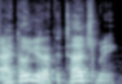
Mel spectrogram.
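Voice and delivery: mock muttering. Retelling what an actor told a co-star who touched him: imitating muttering under breath. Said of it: "under his breath".

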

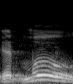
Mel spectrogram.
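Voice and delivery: repelled, disgusted cry, high and loud. Narrator reads the old man holding the monkey's paw, crying out in disgust. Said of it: "he cried with a glance of disgust".

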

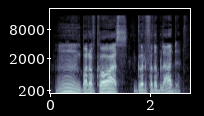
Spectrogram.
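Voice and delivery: put-on old-timey voice, puffing a cigar. During an ad read, after a co-host asks about a cigar: old-timey cigar-puffing voice. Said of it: "Are you puffing on a cigar?".

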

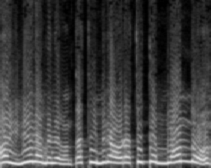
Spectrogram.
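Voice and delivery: put-on shaken, scared voice. Retelling what someone said after being woken, imitating someone shaken and scared. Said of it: "Así decía".

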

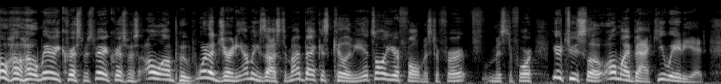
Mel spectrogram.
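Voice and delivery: nonstop, rapid-fire, rattled-off motor-mouth rant. Recalling how they read a character's lines, as a very fast talker. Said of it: "I just read it as a fast talker".

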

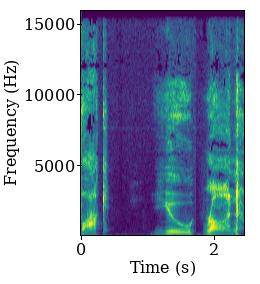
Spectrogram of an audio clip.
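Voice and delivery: put-on dying breath. Retelling a character's final words as he collapses, acting out a last dying breath. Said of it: "with his last dying breath, he says".

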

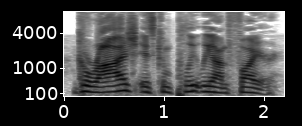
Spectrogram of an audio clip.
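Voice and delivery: ordinary talk

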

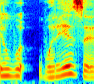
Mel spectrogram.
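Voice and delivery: plain

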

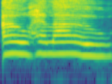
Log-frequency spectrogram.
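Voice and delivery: put-on weird Southern accent, pitched high. Recapping a scene where Teresa approaches Ethan, Teresa's weird Southern accent. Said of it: "uses this weird Southern accent".

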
